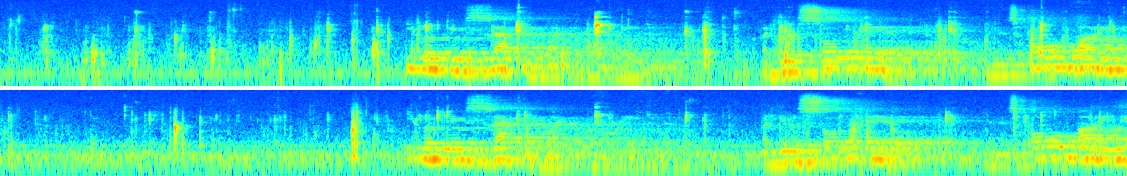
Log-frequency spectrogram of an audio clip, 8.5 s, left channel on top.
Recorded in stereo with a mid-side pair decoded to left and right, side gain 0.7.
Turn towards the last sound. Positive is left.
turn(degrees=25)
